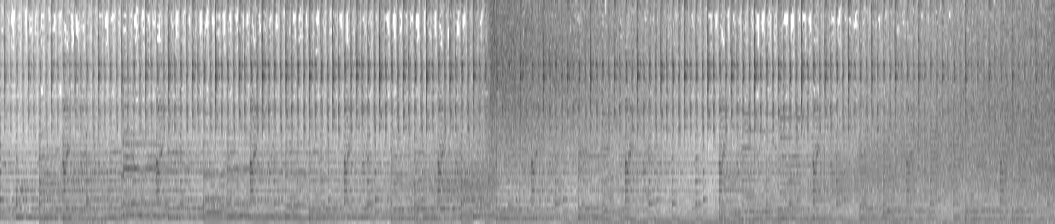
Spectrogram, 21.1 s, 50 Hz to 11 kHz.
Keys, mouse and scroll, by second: 0.0 middle click, 0.0 middle click, 0.1-21.1 middle click, 1.7-2.9 drag, 5.5-6.6 drag, 8.8 click, 11.0 click, 11.2 scroll, 11.3-11.7 scroll down 5, 11.7-12.4 scroll up 7, 12.7 Escape, 16.4-17.2 typing, 18.4 Return, 19.6 click, 20.2 click, 21.0 click.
